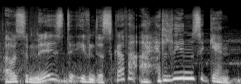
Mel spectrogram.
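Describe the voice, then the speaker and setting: A man's voice: fairly high pitch, huge pitch swings, quick pace. A man narrating a first-person horror story in a dramatic, scripted storytelling style. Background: music.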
